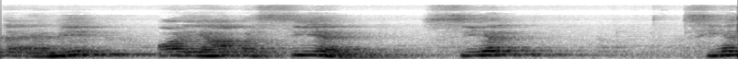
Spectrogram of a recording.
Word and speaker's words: ammine: क्या बोलते हैं, एमीन। एमीन की स्पेलिंग यहाँ पर AMM होती है। एक और एमीन पढ़ेंगे जब अपन एमीन चैप्टर, तो वहां पर AMINE लिखते हैं, यहाँ पर AMMINE लिखते हैं, है ना।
